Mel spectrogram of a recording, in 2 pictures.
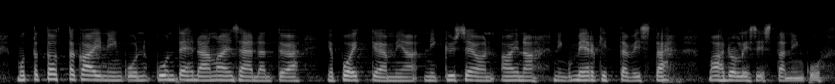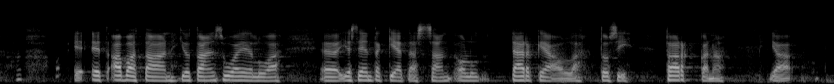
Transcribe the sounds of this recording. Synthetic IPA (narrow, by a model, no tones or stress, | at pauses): mut̪ːɑt̪ot̪ːɑkɑiniːŋkunkunt̪ehdæːnlɑinsæːdænt̪øæ | jɑpoikːeɑmiɑnikyseonɑinɑniːŋkumerkit̪ːæʋist̪æmɑhdolːisist̪ɑnḭːŋku | eʔet̪ɑʋɑt̪ɑːnjot̪ɑinsuojeluɑøːjɑsent̪ɑkiɑt̪æsːæono̰lːu | t̪ærkeæ̰o̰lːɑ̰t̪osi | t̪ɑrkːɑnɑ | jɑ̰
